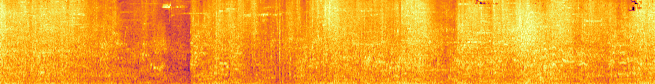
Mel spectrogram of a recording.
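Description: Spell blasts, hits and clashing effects of a video game battle crackle and boom.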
